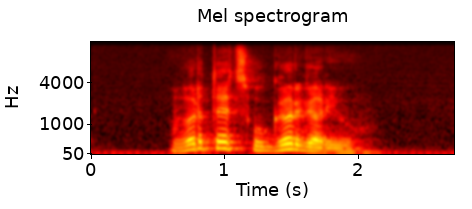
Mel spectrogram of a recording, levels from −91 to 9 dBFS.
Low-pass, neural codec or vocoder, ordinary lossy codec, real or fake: 14.4 kHz; autoencoder, 48 kHz, 128 numbers a frame, DAC-VAE, trained on Japanese speech; AAC, 96 kbps; fake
